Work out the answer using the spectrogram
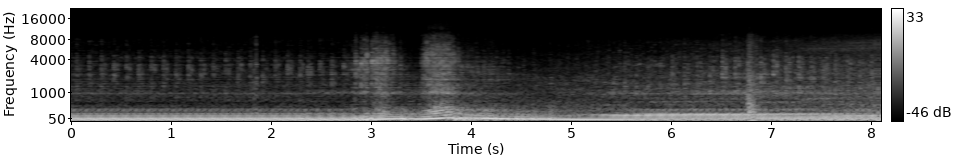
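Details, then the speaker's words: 1987 Toyota 4Runner after an engine rebuild, first start; uneven, lumpy idle with irregular thuds that picks up then sags; ignition timing off, distributor moved one tooth to fix. "I think I need to adjust this one tooth. You're not supposed to be able to kill it by doing that."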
